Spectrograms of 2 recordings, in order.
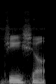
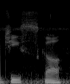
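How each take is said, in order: First: The 'ch' is a soft 'sh' sound. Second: The 'ch' is a throaty, guttural sound. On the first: The speaker calls it right. "It's G Shaw" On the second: The speaker calls it wrong. "I think of it as like as like a Irish C H. So I go Scott"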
